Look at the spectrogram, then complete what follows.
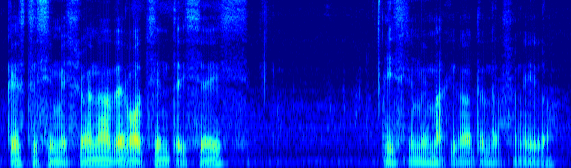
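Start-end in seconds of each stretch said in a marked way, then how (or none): none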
